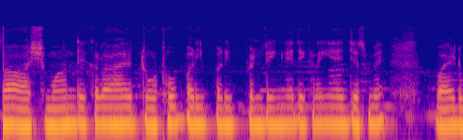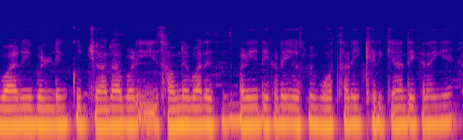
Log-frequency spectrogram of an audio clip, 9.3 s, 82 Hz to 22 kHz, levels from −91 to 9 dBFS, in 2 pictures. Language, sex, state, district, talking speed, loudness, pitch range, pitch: Hindi, male, Jharkhand, Jamtara, 200 wpm, -21 LUFS, 150-155 Hz, 155 Hz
